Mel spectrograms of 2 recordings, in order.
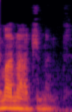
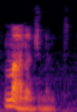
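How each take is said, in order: First: The stress is on the second syllable. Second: The stress is on the first syllable. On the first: The speaker calls it wrong. "Non dite management, perché è brutto" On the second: The speaker calls it right. "Si dice management. ... management è sdrucciola"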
